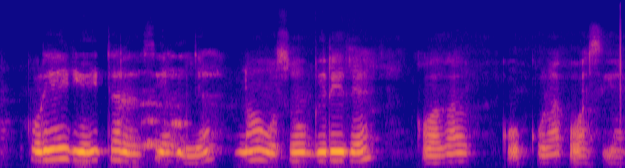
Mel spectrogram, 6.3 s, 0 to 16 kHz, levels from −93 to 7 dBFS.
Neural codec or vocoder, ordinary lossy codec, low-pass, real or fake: codec, 44.1 kHz, 7.8 kbps, DAC; none; 14.4 kHz; fake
